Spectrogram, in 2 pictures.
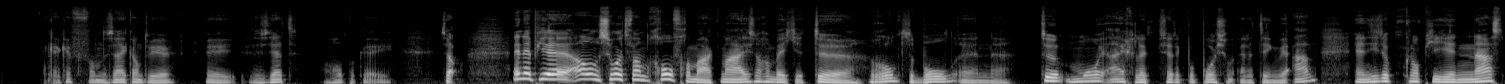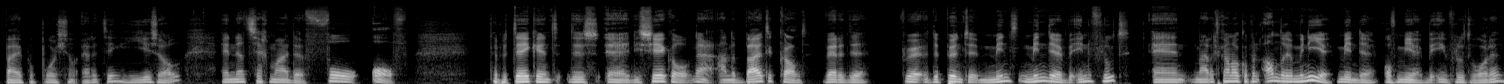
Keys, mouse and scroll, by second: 0.5 KP_3, 1.7 g, 2.5 z, 4.0 click, 4.6 middle click, 7.7 middle click, 9.8 middle click, 12.2 o.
